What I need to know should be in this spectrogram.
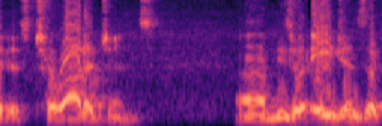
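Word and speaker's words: teratogens: Terodogens is how you say this. Terotogens.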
